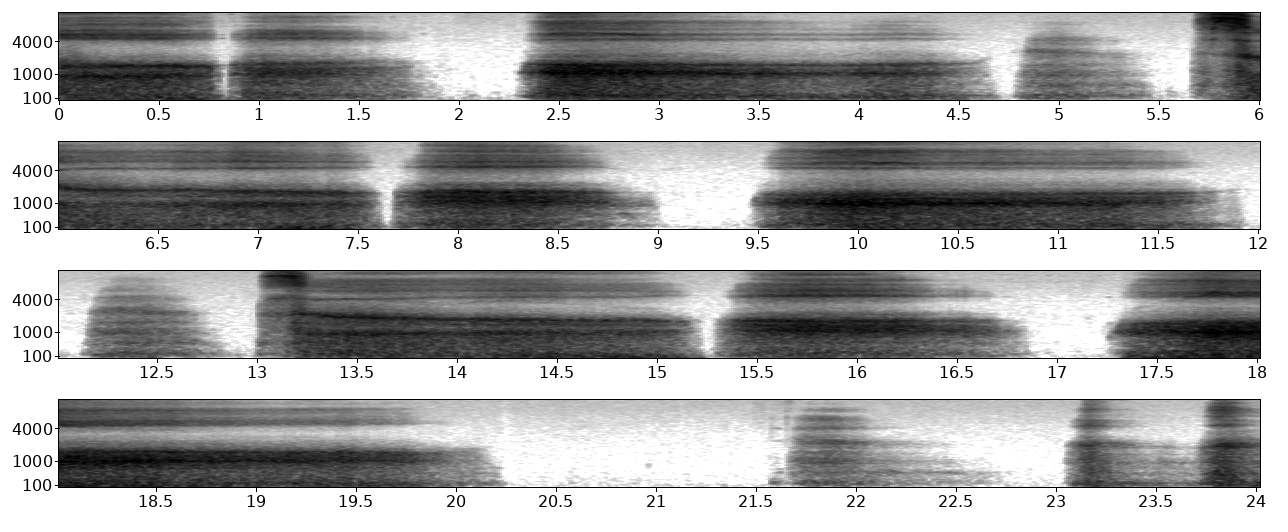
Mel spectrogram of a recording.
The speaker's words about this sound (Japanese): ほら、落ち着いて落ち着いて、深呼吸。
